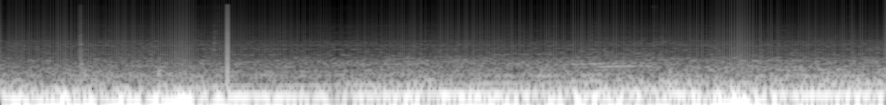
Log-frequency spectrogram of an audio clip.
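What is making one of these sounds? Traffic hums in the street outside.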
